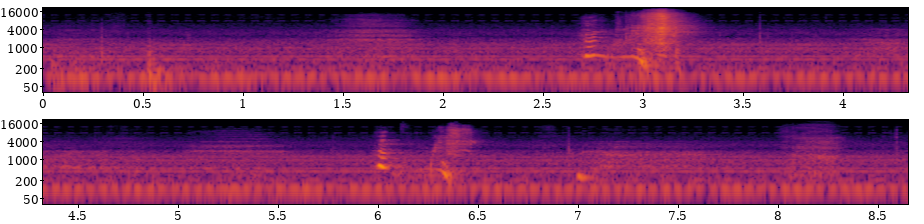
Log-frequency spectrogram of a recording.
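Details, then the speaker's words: Person with bad allergies and a terrible cold, sniffling, wet sneezes: two sharp, explosive sneezes with quick inhalations before each and a smaller sniff after; sneezing. "Bad combination when you have really bad allergies and you sneeze. You sneeze a lot when you have a cold anyways."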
